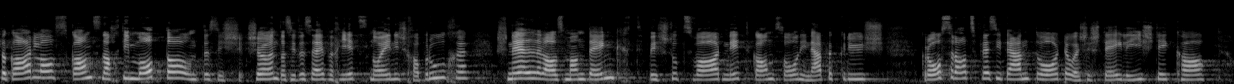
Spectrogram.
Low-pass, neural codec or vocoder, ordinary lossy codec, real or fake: 9.9 kHz; codec, 24 kHz, 3.1 kbps, DualCodec; none; fake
